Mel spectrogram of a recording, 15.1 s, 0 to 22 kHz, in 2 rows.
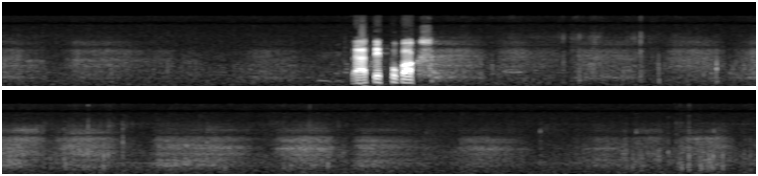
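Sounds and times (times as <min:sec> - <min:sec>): soft breathing: 0:00.0 - 0:03.4, 0:04.3 - 0:15.0
faint clicks: 0:08.2 - 0:08.9, 0:12.8 - 0:13.1, 0:13.7 - 0:14.8.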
